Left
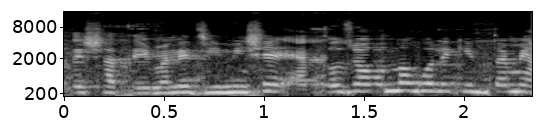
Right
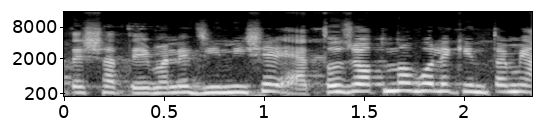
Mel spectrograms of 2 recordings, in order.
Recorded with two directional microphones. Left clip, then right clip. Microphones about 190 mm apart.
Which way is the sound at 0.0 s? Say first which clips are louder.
Right 10 dB; 40° right (ahead or behind).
